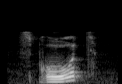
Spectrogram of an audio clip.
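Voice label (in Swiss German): "brot", Alsace Haut Rhin; vin; pain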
